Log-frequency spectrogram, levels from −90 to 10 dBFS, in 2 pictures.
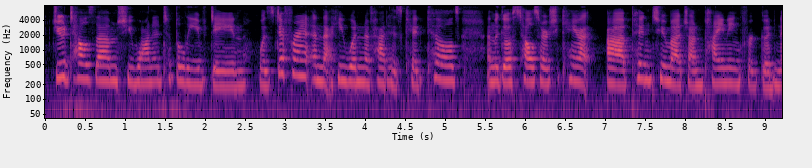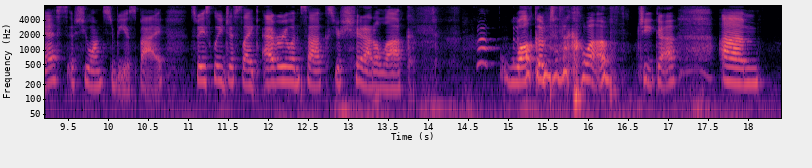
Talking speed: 190 wpm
